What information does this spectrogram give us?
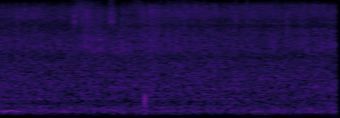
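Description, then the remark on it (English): Steady, fairly soft rain that has eased falls outdoors, a continuous even patter and hiss with one small tap partway through. No one speaks. “it's not raining quite so hard now.”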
